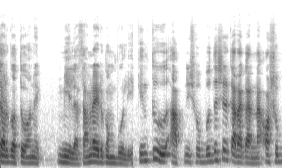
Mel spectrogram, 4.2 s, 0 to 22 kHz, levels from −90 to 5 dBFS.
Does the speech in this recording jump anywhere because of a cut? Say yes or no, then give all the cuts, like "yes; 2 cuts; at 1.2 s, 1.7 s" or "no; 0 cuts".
yes; 1 cut; at 2.0 s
